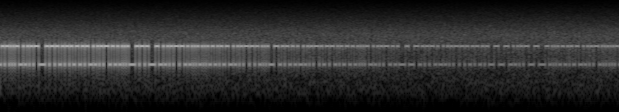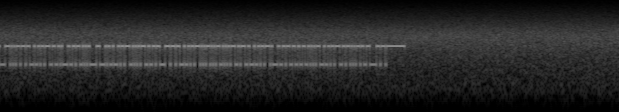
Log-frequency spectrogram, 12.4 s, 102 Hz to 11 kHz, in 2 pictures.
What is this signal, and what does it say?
RTTY (75 baud, 850 Hz shift), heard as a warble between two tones, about 1170 Hz centre, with radio static and fading. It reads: … 51020 84515 74482 14908 27286 85907 10099 95482 46961 83045 47091 66477 30886 06251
